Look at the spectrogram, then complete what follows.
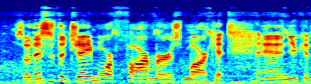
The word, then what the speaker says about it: Jaemore: Today, Joan and I are at Jaemore Farms.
